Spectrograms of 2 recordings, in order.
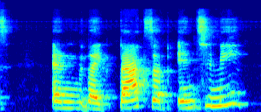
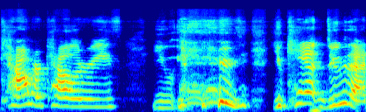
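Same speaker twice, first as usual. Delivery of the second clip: mock urgent, heated, insistent delivery; 4 semitones higher than usual. Retelling a fight with him over food: retelling own yelling. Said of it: "I started yelling at him".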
